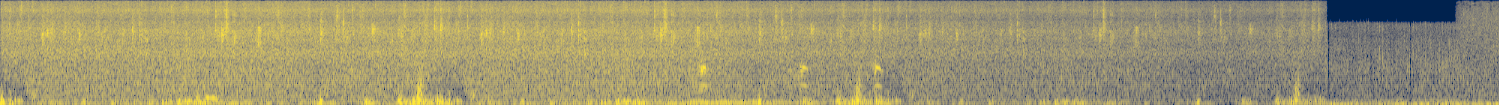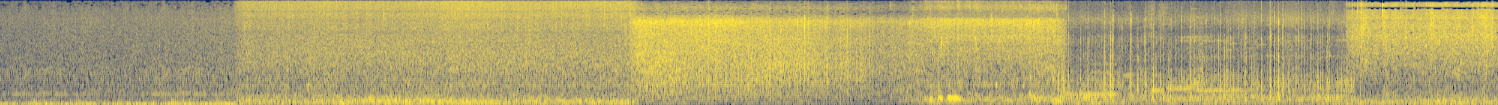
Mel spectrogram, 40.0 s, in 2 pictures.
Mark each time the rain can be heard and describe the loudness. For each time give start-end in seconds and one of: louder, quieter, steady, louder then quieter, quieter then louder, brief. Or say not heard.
0.0-39.9 quieter then louder.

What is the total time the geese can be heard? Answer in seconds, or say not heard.
3 s.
